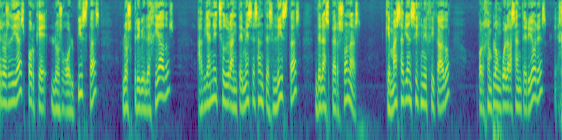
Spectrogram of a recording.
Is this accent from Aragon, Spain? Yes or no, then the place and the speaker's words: yes; Huesca, Aragon, Spain; Yo soy de Huesca, he estudiado en la universidad en Zaragoza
